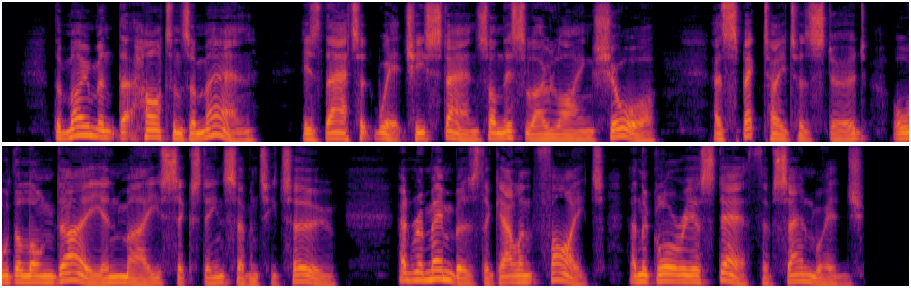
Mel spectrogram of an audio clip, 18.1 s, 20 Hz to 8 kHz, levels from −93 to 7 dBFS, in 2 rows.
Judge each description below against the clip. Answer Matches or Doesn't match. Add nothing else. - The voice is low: Matches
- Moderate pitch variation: Doesn't match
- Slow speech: Matches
